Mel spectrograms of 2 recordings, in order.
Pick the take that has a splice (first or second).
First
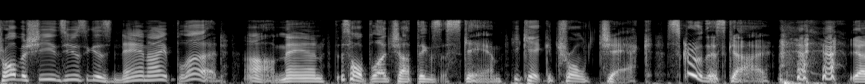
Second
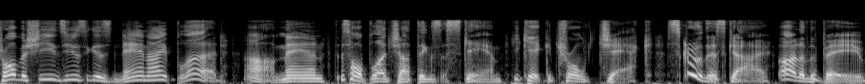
first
